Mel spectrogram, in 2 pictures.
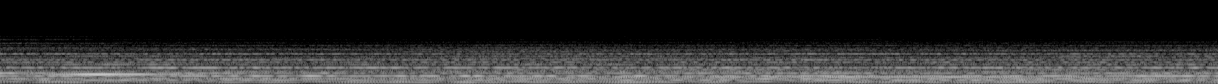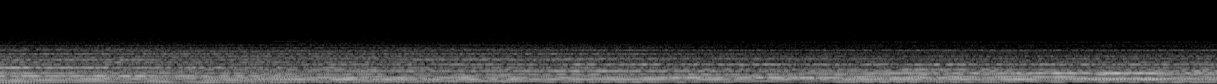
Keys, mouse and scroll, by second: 1.5 alt+click, 2.5-3.9 alt+drag, 4.5-5.7 drag, 10.4 alt+click, 11.5 alt+click, 14.1 click, 15.9 drag, 16.8 click, 18.0-19.1 drag, 20.3 click, 22.6 ctrl+z.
